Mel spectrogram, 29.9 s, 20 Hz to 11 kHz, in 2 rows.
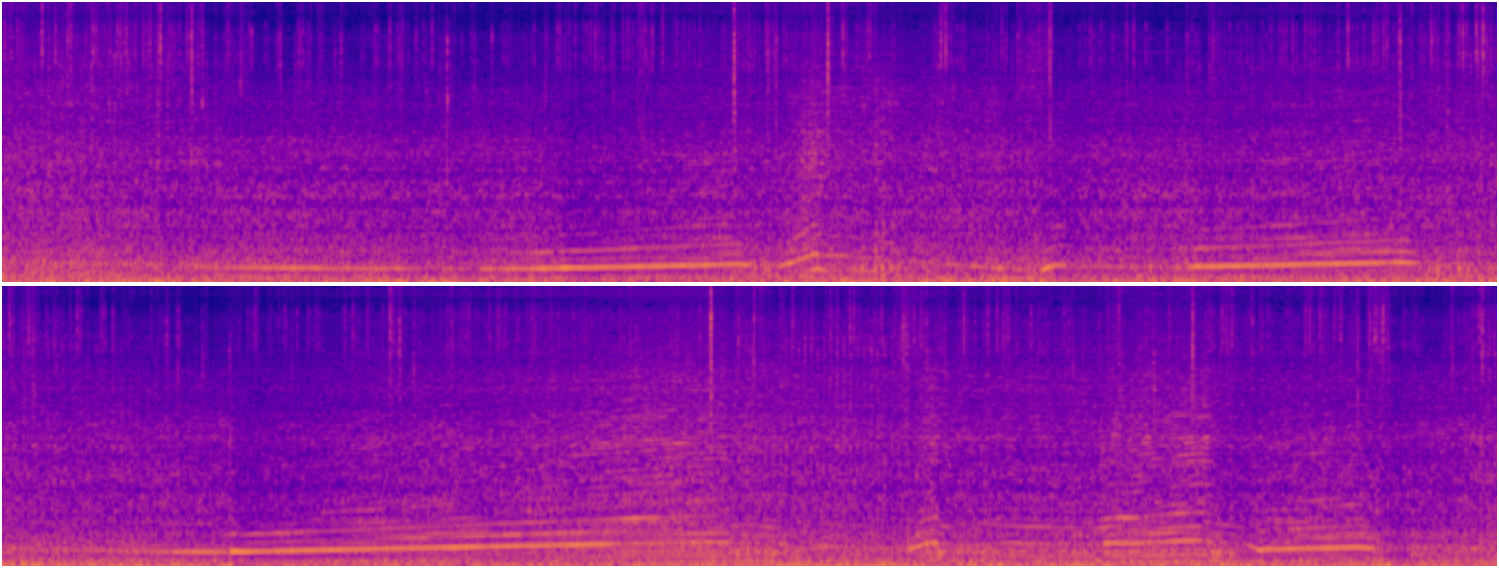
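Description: BMW Z4 3.0si's N52 straight-six, fitted with an aFe intake and a modified exhaust, accelerating: its note climbs for a few seconds, then drops at each gear change, several times over.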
